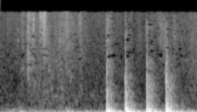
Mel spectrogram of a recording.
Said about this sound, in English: You hear that knock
